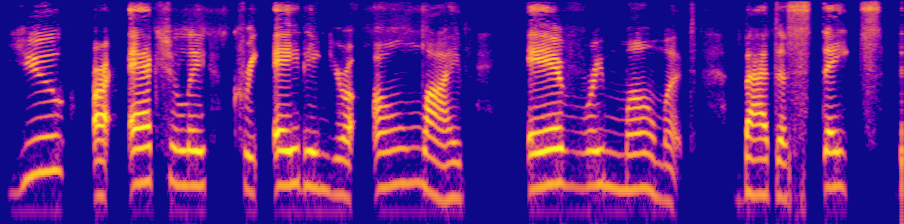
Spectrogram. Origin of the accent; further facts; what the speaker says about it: United Kingdom; accent: English; also born or lived in Wales; now in Mexico City, Mexico; Originally from the UK.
